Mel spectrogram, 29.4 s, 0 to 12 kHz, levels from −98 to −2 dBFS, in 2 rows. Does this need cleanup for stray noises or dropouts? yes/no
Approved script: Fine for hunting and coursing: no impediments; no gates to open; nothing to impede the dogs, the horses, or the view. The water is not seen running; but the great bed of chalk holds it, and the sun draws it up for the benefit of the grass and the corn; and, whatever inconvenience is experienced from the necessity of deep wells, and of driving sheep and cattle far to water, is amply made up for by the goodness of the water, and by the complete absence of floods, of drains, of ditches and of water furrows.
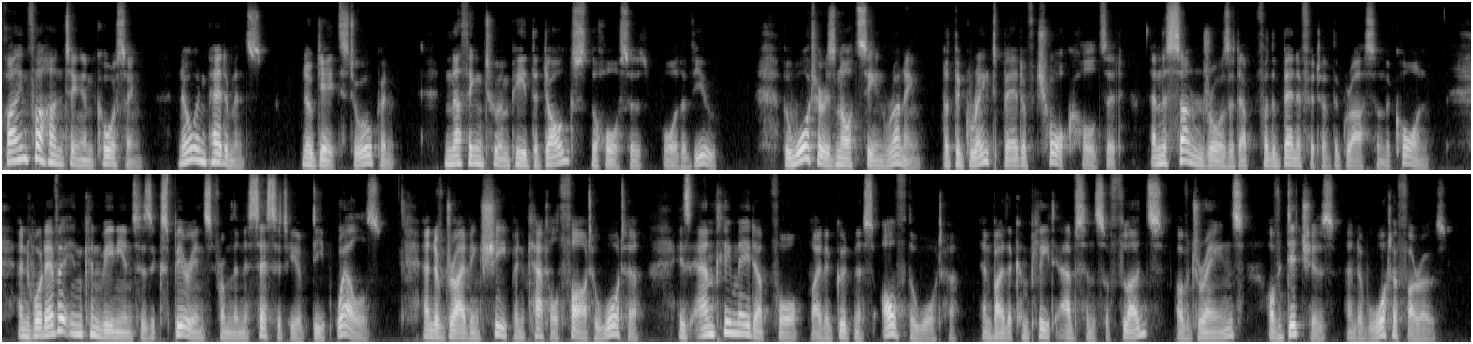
no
